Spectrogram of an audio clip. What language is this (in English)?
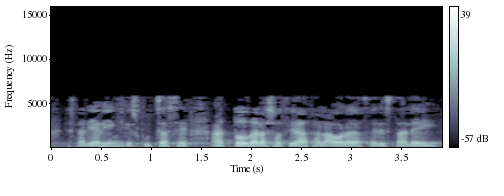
Spanish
